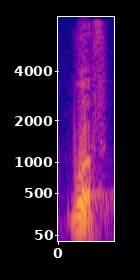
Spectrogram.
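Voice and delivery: imitated dog bark, short and loud; imitated woof; mock woof. Shown as a demonstration. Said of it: "it then goes like this".

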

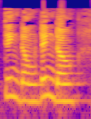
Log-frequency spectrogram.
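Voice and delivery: high, loud sing-song ding-dong; doorbell imitation. Shown as a demonstration. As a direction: chime like a doorbell. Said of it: "The person outside goes".

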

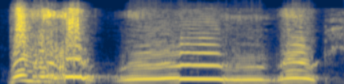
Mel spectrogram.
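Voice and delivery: high, loud barking woofs that rise; imitated dog bark. Dog begging its owner for dinner, loud rising woofs. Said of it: "Please cook me and serve me dinner".

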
